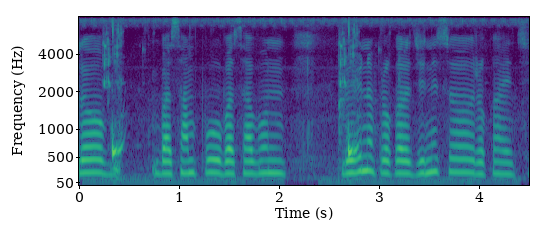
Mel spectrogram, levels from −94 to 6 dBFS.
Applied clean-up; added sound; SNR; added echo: none; Liquid; 6 dB; none.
